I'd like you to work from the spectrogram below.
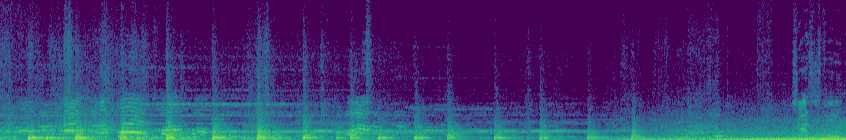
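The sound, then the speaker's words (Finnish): Voices talk over a steady low engine rumble from inside a car riding to a church for a funeral in Elsie's River, Cape Town; the talking fades after a few seconds and the road and engine noise swells louder. “istun … auton kyydissä matkalla kirkkoon”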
